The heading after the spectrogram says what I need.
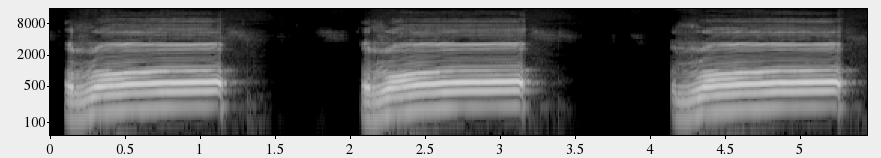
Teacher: را کو 1 الف کے برابر کھینچ کر پڑھیں گے، جیسے رو رو رو، 4 مرتبہ پڑھے گا۔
